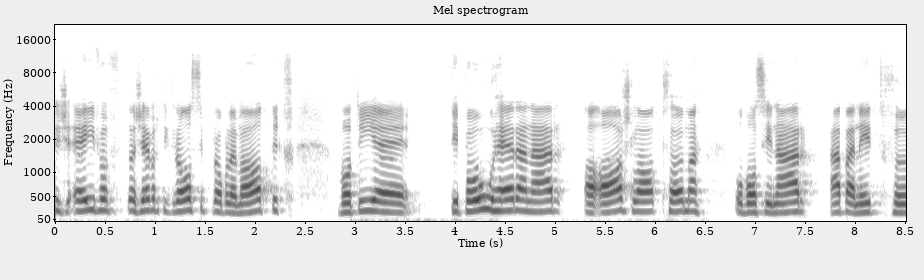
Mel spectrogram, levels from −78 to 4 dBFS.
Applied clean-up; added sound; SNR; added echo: neural mask model DeepFilterNet 3.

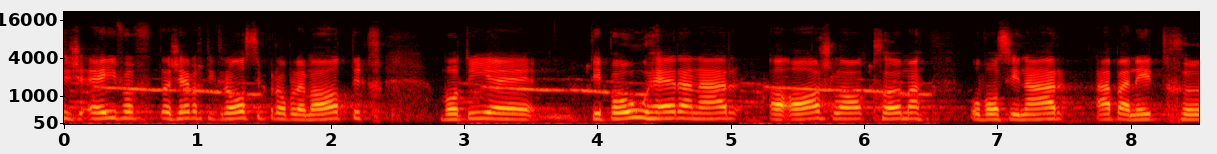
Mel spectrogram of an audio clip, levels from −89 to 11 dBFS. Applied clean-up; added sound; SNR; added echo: none; Dog; 13 dB; none.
